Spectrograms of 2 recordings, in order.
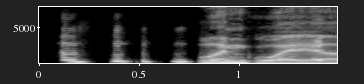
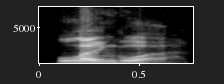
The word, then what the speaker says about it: lengua: Linguea. It just How do you say it? Linguea? lengua.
